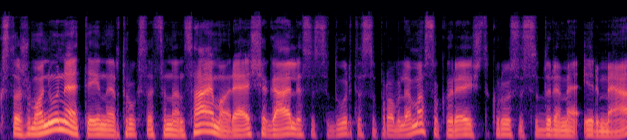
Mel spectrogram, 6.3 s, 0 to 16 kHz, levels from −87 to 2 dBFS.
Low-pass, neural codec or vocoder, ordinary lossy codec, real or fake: 10.8 kHz; none; Opus, 32 kbps; real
